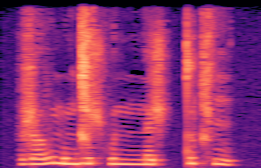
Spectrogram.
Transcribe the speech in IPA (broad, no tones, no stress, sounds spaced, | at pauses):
ʐ ʌ v u m u m d͡ʑ e ʃ f u nː ɛ ʃ tː u t͡ɕʰ i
